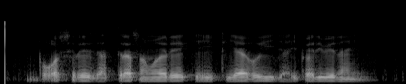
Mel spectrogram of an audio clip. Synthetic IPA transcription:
bɔ̰sɾed͡ʒat̪ɾasɔmɔjɔɾekeiʈʰijaɦojd͡ʒajpaɾibenaɦĩ

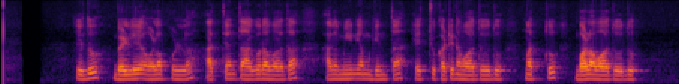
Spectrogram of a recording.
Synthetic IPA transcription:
id̪ube̞ɭːijɐɔɭɐpuɭːɐɐ̰t̪jɐnt̪ɐːɡuɾɐʋaːd̪ɐ | ɐlumiːnijɐmɡint̪ɐhe̞t͡ʃːukɐʈinɐʋaːd̪uud̪u | mɐt̪ːu | bʱɐɭɐʋaːd̪uud̪u

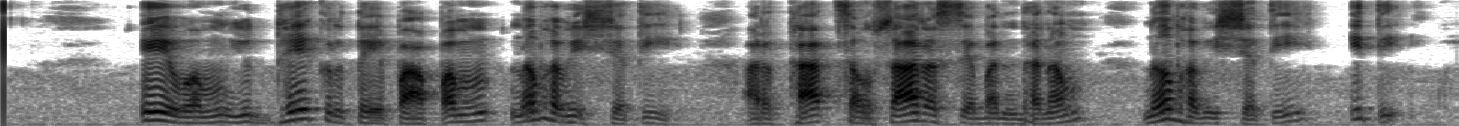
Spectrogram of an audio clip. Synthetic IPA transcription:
eːʋɐmjud̪ʱːeːkɾɪt̪eːpaːpɐmnɐbʱɐʋiʃjɐt̪i | ɐ̰ɾt̪ʰaːt̪sɐ̃w̃saːɾɐsjɐbɐnd̪ʱɐnɐm | nɐbʱɐʋiʃjɐt̪iː | t̪i

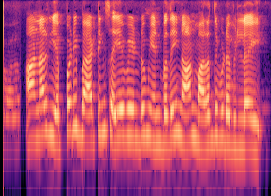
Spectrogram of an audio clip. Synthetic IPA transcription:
aːnaːlɛpːɐɽibaːʈːɪŋsɛjːɐʋeːɳɖɯmɛnbɐðɐɪnaːnmɐɾɐnd̪ɯʋɪɽɐʋɪlːɐɪ

